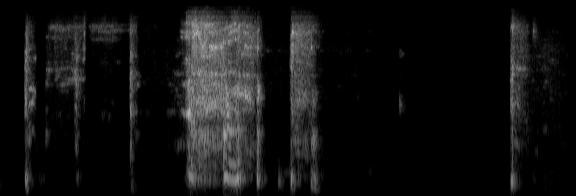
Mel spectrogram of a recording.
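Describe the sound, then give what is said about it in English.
A person coughs hard in a run of harsh, raspy bursts, with the longest and loudest fit in the middle, then a pause before one last cough. “you're coughing up a lung there”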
